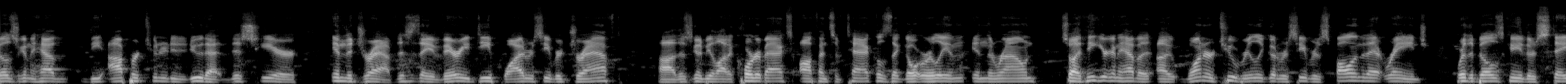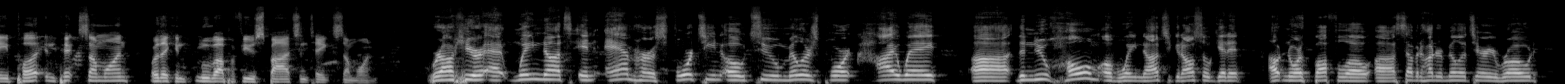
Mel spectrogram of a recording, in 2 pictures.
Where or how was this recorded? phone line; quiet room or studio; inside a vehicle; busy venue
busy venue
